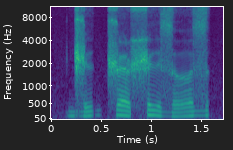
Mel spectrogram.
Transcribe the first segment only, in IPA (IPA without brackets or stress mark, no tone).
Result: ɖ͡ʐ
